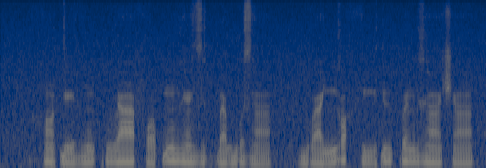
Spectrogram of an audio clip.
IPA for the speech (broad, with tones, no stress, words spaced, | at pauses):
hɔ̃˧ ɗe˨vũ˧ kʷə˧laː˧fɔ˨ ɓũ˦ɣɛ̃˧zɨ˨ ɡ͡ba˧ɡʷə˦˨zã˨ | ɡʷaː˨ɲɔ˦hiː˨ɗɨ˦ pə˦nɣã˦˨ʃã˧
